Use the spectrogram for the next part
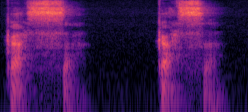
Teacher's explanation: você vai ler com um S forte caça nunca casa tá esse som sonoro não existe em espanhol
